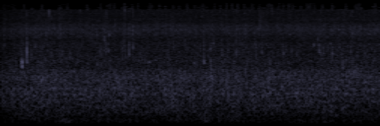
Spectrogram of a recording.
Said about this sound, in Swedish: Nu har vi kommit till en helt annan del av den här vandringsleden och det är vid Vantalängen. Där ån slingrar sig framåt och det är små fall och vattnet ser alldeles klart ut här.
